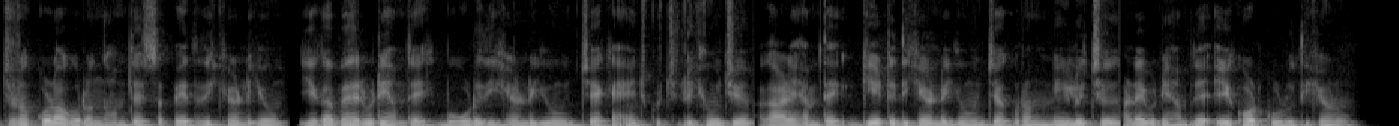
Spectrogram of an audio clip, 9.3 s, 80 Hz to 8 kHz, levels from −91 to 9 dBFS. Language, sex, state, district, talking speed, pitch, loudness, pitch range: Hindi, male, Uttarakhand, Uttarkashi, 255 wpm, 115 Hz, -34 LUFS, 110-120 Hz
